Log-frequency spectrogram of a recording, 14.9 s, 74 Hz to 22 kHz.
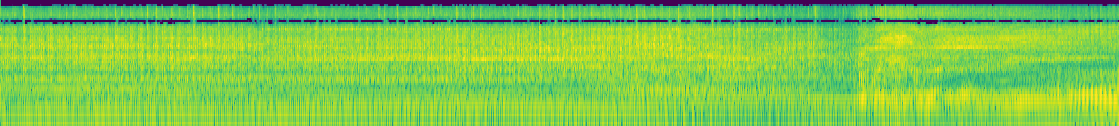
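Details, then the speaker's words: Yamaha YZ125 two-stroke dirt bike under repair: flat subdued idle, then a blip that stumbles before revs slowly climb, lacking the usual sharp crack; mechanic suspects power valves broken or stuck. "it don't even sound loud like it's supposed to that thing supposed to be loud boy I don't know what"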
